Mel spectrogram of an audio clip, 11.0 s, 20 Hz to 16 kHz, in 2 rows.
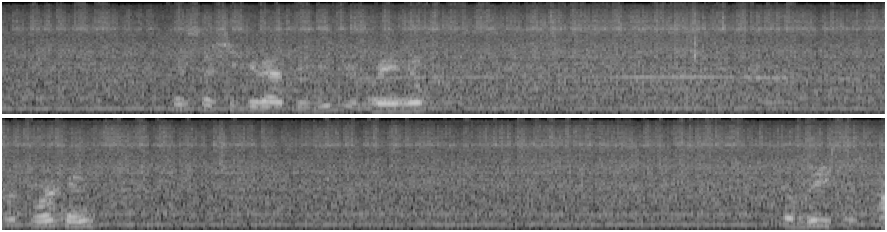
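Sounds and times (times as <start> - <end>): exhaust fan motor hum: 0.0 - 11.0.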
